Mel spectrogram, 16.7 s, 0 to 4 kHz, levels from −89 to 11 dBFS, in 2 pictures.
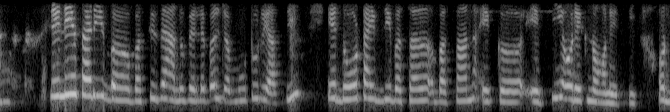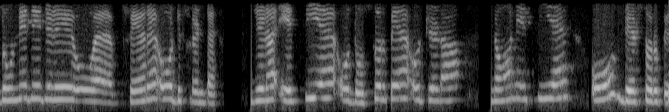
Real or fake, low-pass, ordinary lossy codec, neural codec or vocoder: fake; 3.6 kHz; none; vocoder, 44.1 kHz, 128 mel bands every 512 samples, BigVGAN v2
